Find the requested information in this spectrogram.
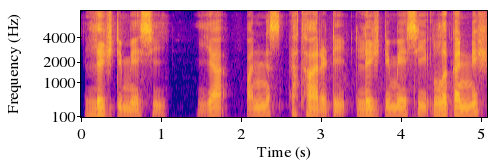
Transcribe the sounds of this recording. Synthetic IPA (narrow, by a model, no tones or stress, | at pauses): led͡ʒiʈimeːsi | ja | pɐnːɐsɐt̪ʰaːɾiʈiled͡ʒiʈimeːsilɨkɐnːiʃ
